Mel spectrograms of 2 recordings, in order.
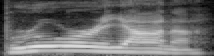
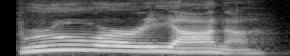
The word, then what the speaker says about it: Breweriana: I don't think I say it correctly, but like the word brewery, Breweriana. So you take off the Y and then you put IANA, Breweriana.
